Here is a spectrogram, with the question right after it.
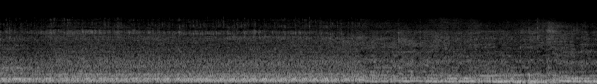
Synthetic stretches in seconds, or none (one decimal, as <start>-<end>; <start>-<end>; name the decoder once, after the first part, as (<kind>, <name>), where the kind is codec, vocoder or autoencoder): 3.6-6.0 (codec, SNAC)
